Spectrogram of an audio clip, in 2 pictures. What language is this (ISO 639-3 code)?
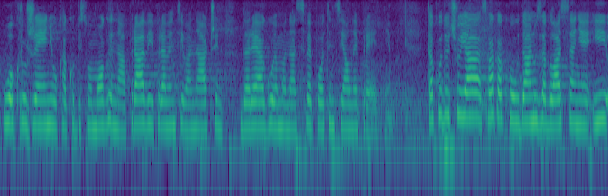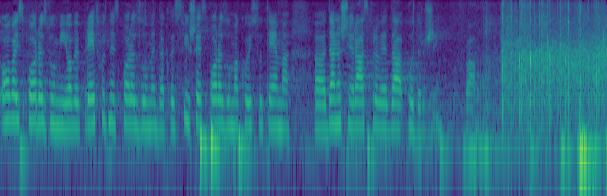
srp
